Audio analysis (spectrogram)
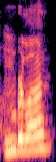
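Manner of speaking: "umbrella" said as UM-brella; "umbrella" with its weight moved to the front; first-syllable stress. Shown as a demonstration. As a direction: hit the opening UM of "umbrella". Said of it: "pronounce umbrella that way because umbrella sounds exotic".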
